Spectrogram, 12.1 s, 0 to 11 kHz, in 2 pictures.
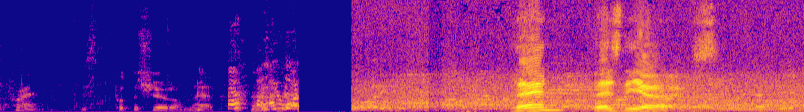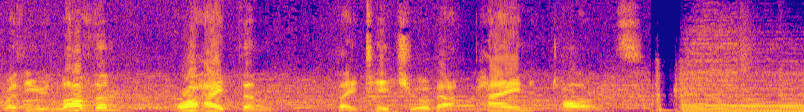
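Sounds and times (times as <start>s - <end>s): rowing machine fans whooshing: 2.7s - 10.9s.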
